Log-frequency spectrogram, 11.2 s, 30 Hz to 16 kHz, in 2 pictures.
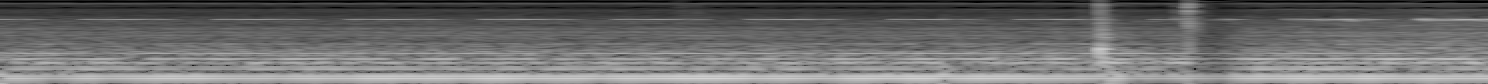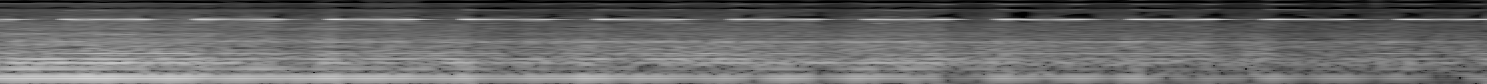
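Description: Piezoelectric alarm speaker, an HPZ piezoceramic disc bonded to a metal plate and working at 300 °C inside a lab oven, beeping a high-pitched alarm tone about three beeps a second. The beeps are muffled at first, then become much louder after two clicks about four seconds in as the oven door is opened. A steady low hum runs underneath.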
